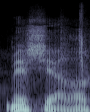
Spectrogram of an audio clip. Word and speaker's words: Michelle: Michelle. – Hi, Michelle. How are you? – Good. How are you guys? – Good. Did I say it right, Michelle or Rochelle? – Michelle, okay.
